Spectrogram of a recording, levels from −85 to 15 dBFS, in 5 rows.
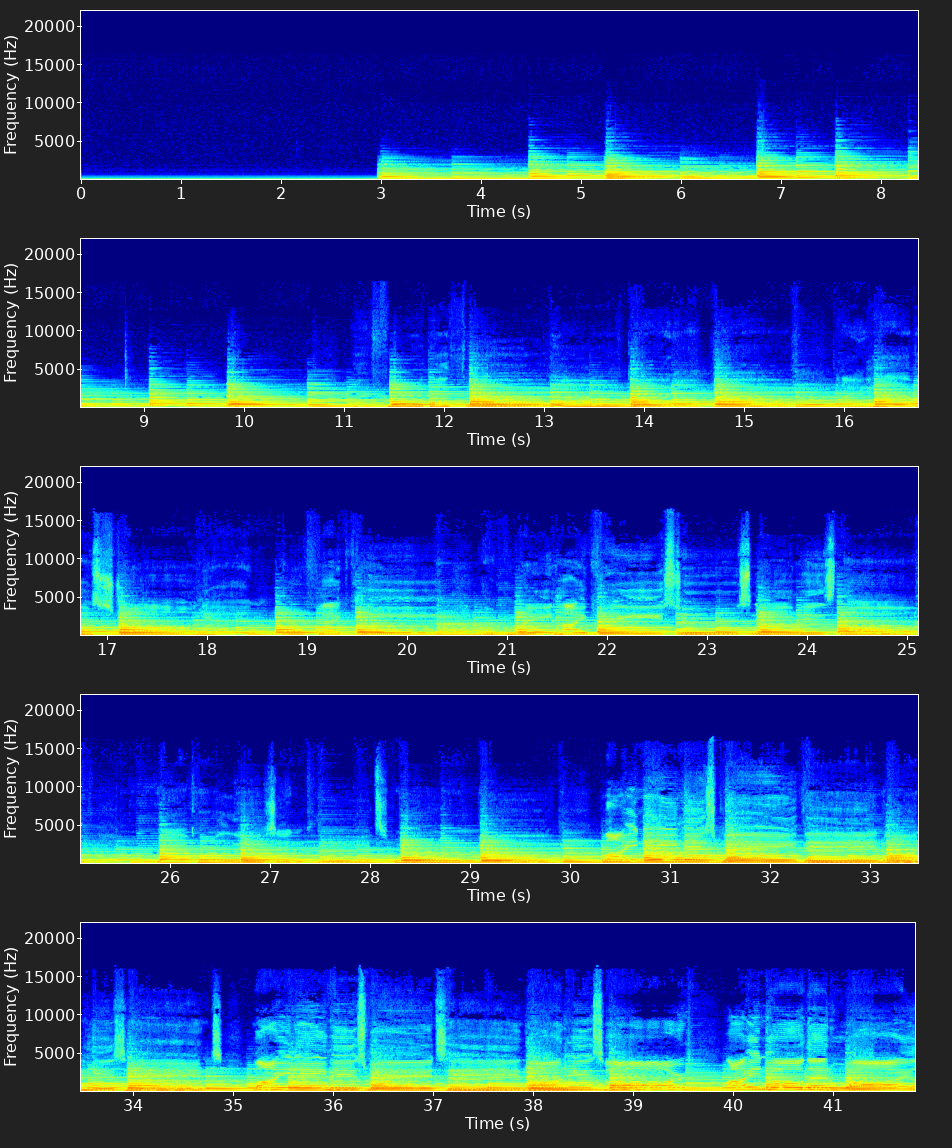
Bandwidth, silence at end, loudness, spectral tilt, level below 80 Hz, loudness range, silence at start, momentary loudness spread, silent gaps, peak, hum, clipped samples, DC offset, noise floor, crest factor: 14 kHz; 0 s; -14 LUFS; -7 dB/octave; -30 dBFS; 6 LU; 2.95 s; 9 LU; none; 0 dBFS; none; under 0.1%; under 0.1%; -40 dBFS; 12 dB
